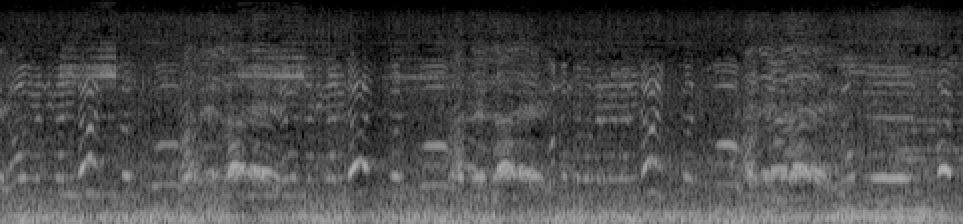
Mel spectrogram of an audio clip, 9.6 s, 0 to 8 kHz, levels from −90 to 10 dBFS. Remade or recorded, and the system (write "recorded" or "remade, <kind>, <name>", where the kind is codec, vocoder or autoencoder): recorded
